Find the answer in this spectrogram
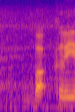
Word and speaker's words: Bulkley: Buckley is spelled Bulkley.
